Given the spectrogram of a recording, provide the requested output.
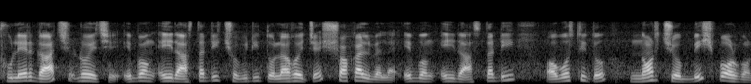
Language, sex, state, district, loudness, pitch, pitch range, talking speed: Bengali, male, West Bengal, North 24 Parganas, -20 LUFS, 170 Hz, 160-195 Hz, 120 wpm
